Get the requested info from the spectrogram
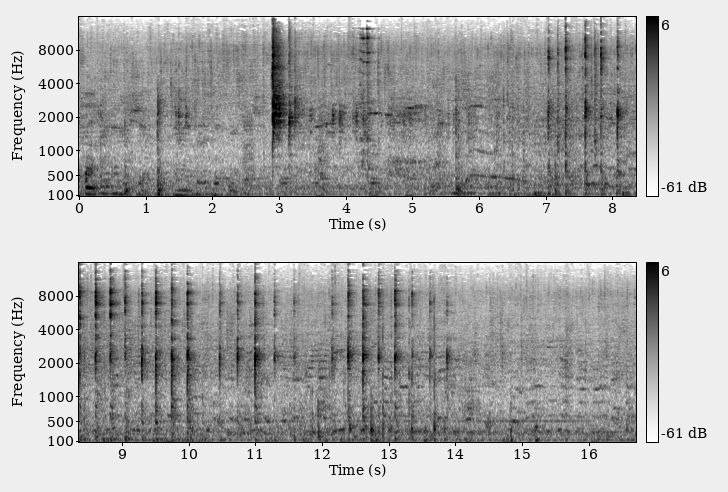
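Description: Cookware clatter at a stove: a sharp clink about three seconds in, then a run of quick, irregular clicks and clinks through the second half, over faint frying in the pan.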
